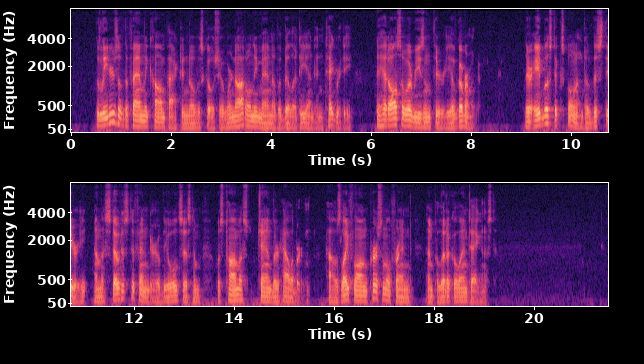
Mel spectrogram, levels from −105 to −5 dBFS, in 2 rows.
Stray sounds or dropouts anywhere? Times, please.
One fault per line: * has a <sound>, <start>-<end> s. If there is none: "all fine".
all fine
